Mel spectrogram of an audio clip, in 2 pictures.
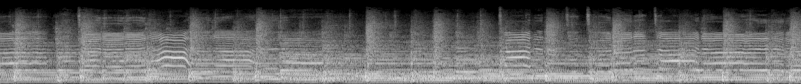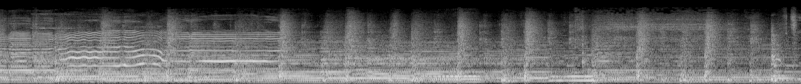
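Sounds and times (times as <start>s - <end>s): woman singing: 0.0s - 11.5s, 15.7s - 16.0s
drum hits: 0.0s - 16.0s
guitar: 0.0s - 16.0s.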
